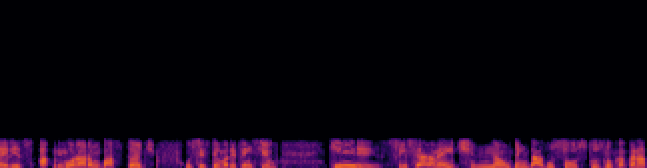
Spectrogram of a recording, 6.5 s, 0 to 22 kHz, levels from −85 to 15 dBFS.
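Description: Throughout the speech, the AMR narrowband mobile codec is plainly audible: nothing passes above 3.7 kHz, and the band sits near 300 Hz to 3.6 kHz. Its buzzy, synthetic texture, which fits a low 7.4 kbps mode, separates it from simple telephone filtering.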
